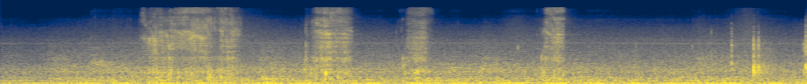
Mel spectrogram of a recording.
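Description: A person slurping jajangmyeon noodles in black bean sauce, in several short slurps, over a steady low hum.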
